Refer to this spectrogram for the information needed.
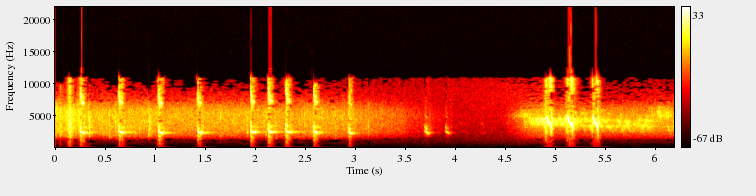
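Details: Red crossbill song: evenly spaced sharp chip notes over a low buzzy warble, a pause with two faint notes, then a second short chippy phrase.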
